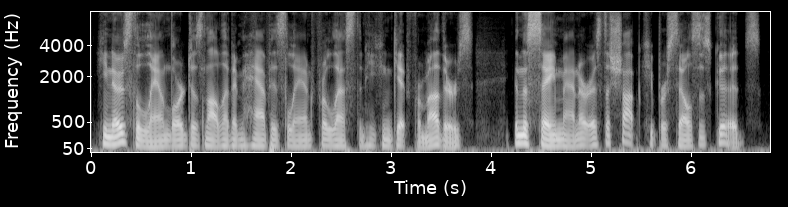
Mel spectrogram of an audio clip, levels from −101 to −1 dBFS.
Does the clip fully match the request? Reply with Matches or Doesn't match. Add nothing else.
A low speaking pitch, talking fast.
Matches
